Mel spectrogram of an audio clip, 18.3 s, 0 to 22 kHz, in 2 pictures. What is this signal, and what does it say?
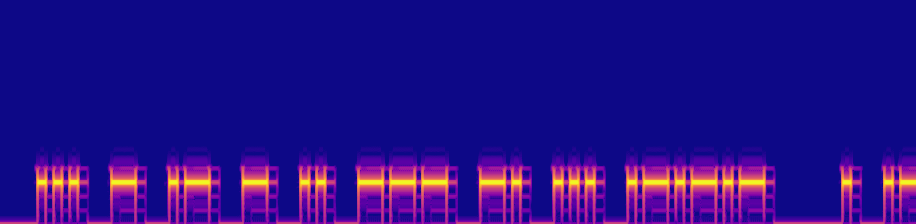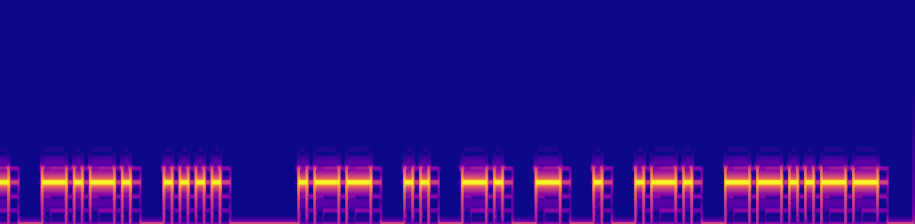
Morse code, heard as a keyed tone, about 15 wpm, spaced as for 13 wpm, 750 Hz. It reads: STATIONS. EACH WINTER,
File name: Morse / 13WPM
